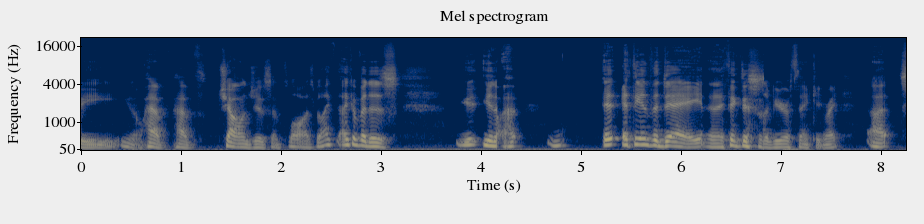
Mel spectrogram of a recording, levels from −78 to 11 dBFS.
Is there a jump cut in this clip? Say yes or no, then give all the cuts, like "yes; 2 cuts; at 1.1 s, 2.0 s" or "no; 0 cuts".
yes; 5 cuts; at 2.7 s, 3.7 s, 4.2 s, 6.2 s, 6.8 s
